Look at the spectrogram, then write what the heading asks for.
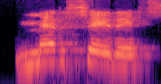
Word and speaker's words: Mercedes: Mercedes Caracciolo. Mercedes. Mercedes. Comme la marque de Mercedes.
